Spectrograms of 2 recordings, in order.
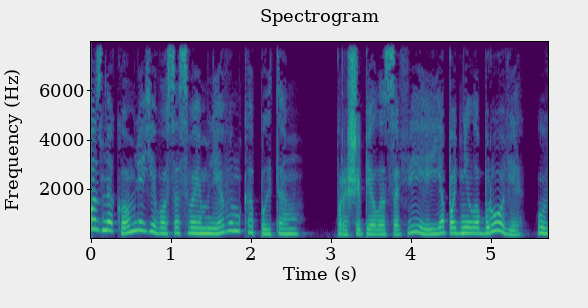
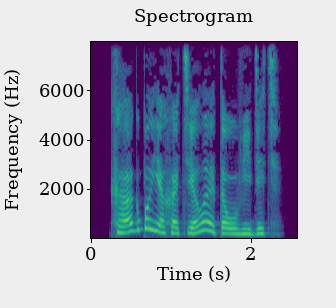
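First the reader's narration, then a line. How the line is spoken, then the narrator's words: Laughing. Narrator (Russian): Засмеялась Тори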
